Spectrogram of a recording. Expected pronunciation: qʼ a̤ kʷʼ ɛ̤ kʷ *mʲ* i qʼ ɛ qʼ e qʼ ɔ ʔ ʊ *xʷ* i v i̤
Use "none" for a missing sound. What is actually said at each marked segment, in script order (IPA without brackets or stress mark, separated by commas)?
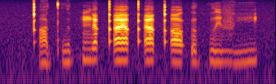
m, kʷ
